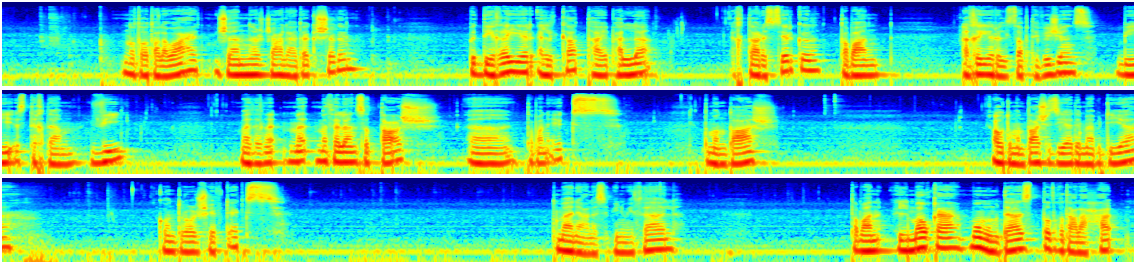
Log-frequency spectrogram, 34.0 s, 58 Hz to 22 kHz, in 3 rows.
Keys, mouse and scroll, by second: 1.0 KP_1, 3.0 scroll up 2, 3.3-6.8 shift+middle drag, 24.8 ctrl+shift+x.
